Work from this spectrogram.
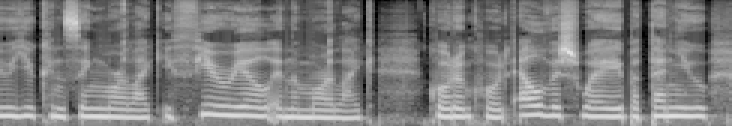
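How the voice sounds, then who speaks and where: A breathy voice at a fairly quick pace. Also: woman, dry, close sound with no echo. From Germany. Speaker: vocalist. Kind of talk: interview. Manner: halting.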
